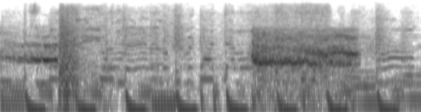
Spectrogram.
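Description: Background music with a steady beat, and over it a vehicle's tyres skidding for about a second, starting past the halfway point. A short falling squeal sounds right at the start.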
